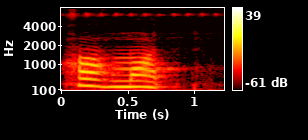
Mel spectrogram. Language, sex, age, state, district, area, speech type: Assamese, female, 45-60, Assam, Nagaon, rural, read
